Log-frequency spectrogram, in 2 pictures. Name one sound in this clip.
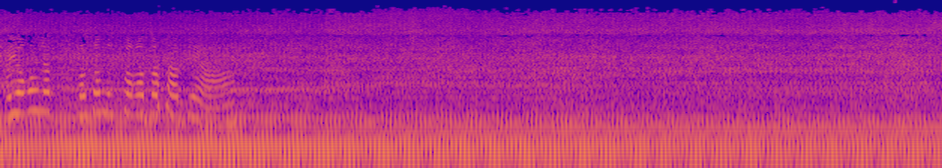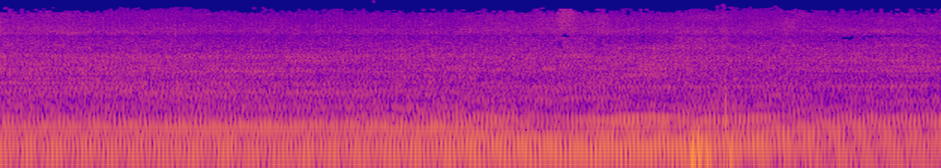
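A pressure washer sprays a hissing jet of water against a car.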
